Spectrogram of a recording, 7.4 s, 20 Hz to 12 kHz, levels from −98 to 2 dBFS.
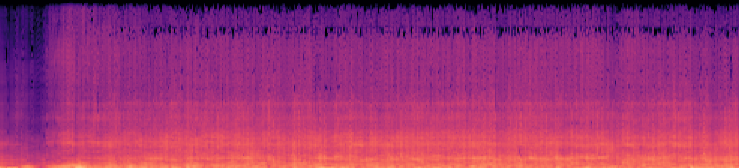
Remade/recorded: remade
